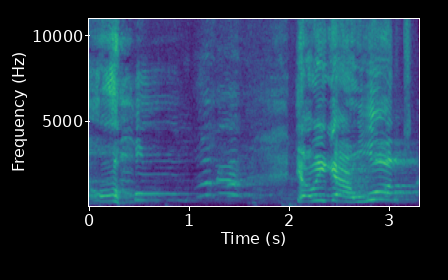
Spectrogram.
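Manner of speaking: crowd cheering. Retold or imitated. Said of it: "They was like".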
